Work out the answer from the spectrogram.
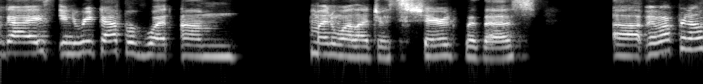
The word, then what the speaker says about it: Manuela: All right, so guys, in recap of what Manuela just shared with us, am I pronouncing it correctly, Manuela?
